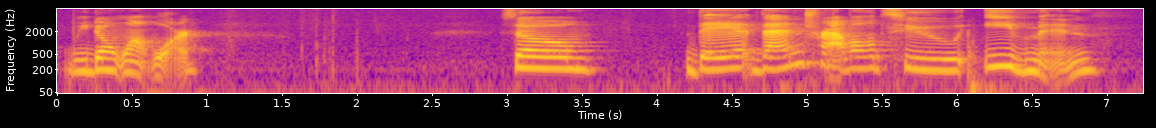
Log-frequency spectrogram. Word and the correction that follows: Evaemon: Did I say that right? – Uh no, it's Evaemon.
